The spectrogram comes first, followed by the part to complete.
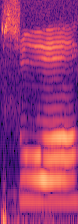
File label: "suo1", mandarin, female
